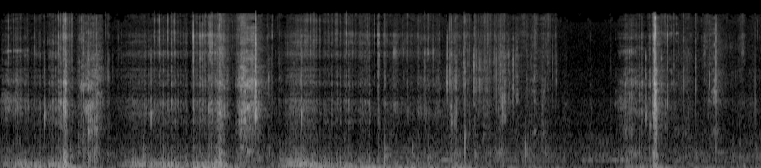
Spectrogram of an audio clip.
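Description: A solid, green-coated white dry soap bar, held in hand, is shaved with a box cutter blade. Bursts of dry, crunchy scraping come with bright crisp cracks as the blade bites in, and the loudest snaps fall near the start, the middle and the end. Quieter rasping fills the gaps between them.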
